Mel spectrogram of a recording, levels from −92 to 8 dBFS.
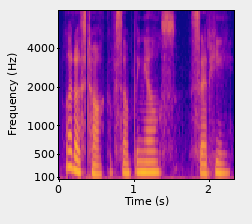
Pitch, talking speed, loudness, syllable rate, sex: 185 Hz, 205 wpm, -17 LUFS, 5.5 syllables/s, female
